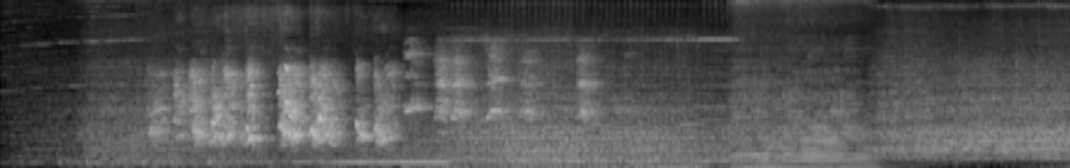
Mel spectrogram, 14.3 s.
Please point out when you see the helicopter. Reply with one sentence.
You can hear the helicopter from 0.0 to 14.2 s.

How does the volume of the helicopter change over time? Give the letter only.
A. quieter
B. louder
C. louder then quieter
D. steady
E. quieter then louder
B.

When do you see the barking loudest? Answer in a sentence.
The loudest moment of the barking is at 4 seconds.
